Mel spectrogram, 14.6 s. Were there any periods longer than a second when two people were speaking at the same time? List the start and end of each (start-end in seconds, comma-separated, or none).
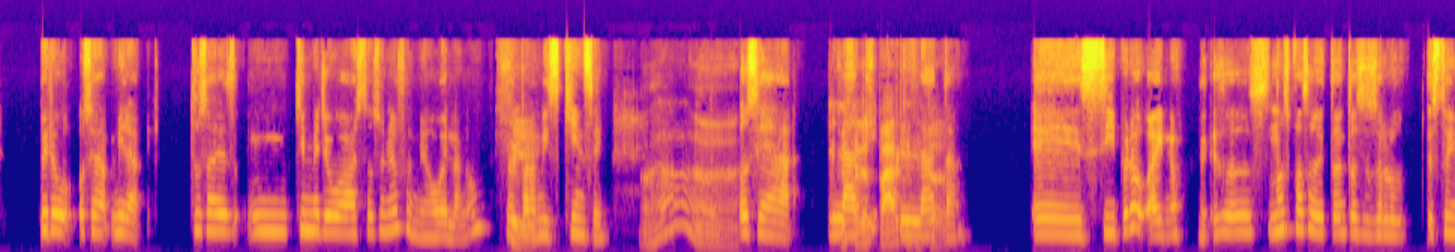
8.3-9.6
